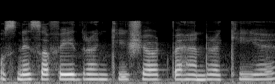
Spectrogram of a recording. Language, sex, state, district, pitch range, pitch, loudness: Hindi, female, Uttar Pradesh, Muzaffarnagar, 230-235 Hz, 230 Hz, -15 LUFS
